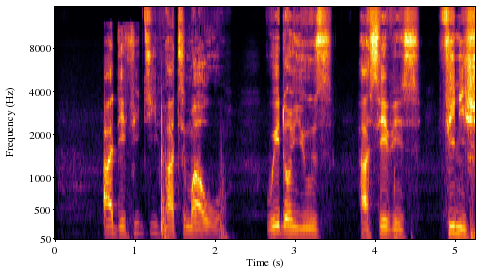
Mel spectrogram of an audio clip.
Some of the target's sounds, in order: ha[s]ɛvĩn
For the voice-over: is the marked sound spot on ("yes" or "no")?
yes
